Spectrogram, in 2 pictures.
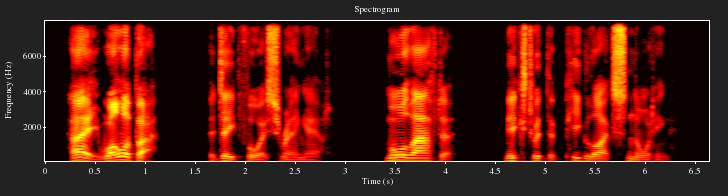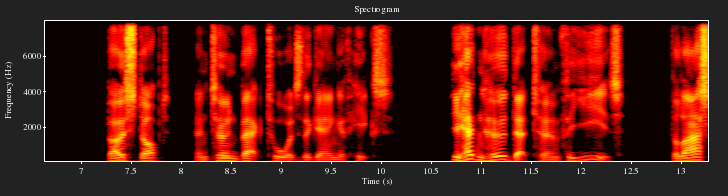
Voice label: english australian audiobooks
